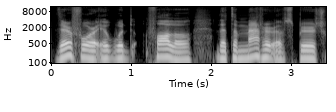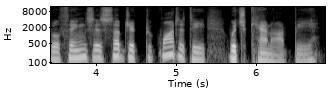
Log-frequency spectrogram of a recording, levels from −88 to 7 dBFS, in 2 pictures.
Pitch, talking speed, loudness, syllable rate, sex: 130 Hz, 150 wpm, -20 LUFS, 4.7 syllables/s, male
